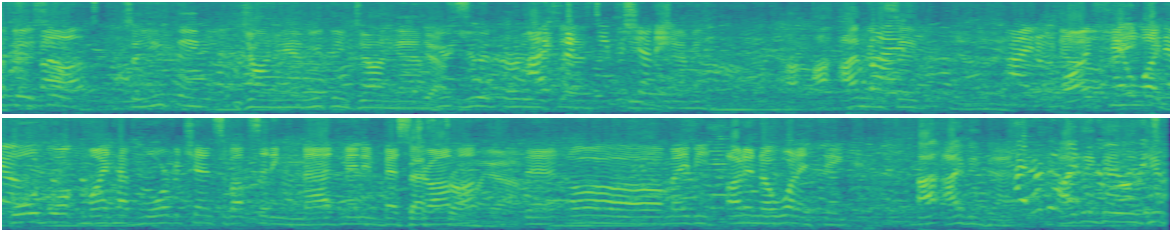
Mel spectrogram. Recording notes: broadcast live from the Kari Feinstein Emmy’s Style Lounge gifting suite from the world famous Mondrian Hotel on Sunset Blvd in Los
